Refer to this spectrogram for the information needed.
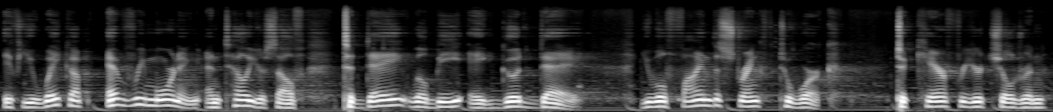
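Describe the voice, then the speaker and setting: Man voicing a gentle, slow-talking wise old woman. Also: medium pitch, big-room sound. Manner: gentle, unhurried, reassuring. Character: wise, calm, kindly old village woman.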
